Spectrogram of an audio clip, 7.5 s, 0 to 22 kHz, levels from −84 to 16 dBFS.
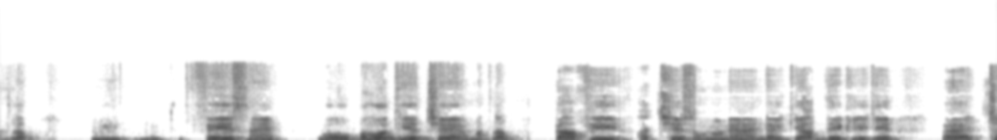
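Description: At 4.02 s the adaptive stream switches to a lower bitrate, because the connection slowed, and stays there to the end. The change is sudden with no gap: nothing remains above 11.8 kHz, and the speech turns thin and synthetic, which fits a drop from 96 kbit/s AAC to 16 kbit/s HE-AAC.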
